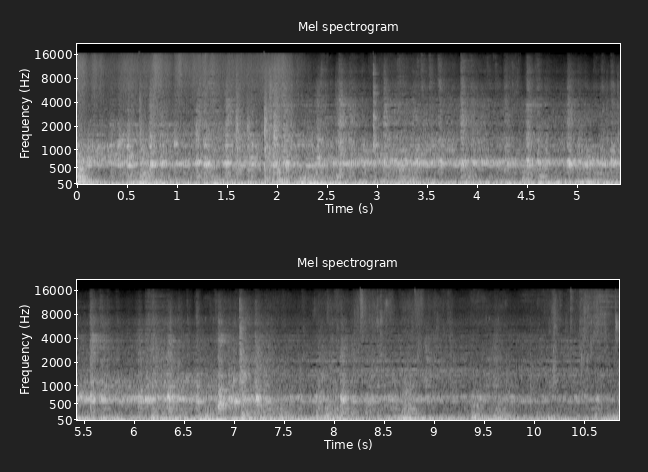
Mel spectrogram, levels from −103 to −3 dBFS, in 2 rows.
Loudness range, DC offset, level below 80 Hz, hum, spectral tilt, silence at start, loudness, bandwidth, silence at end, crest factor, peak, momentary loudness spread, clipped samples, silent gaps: 3 LU; under 0.1%; -32 dBFS; none; -5.5 dB/octave; 0 s; -31 LUFS; 16.5 kHz; 0 s; 16 dB; -12 dBFS; 8 LU; under 0.1%; none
